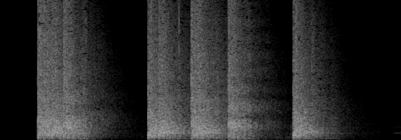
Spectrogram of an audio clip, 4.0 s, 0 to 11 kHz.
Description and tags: Revolver calibre 38 - vários disparos 02
Vários policiais disparando com revolver calibre 38.
shot, gun, weapon, shooting, gunshot, revolver, armas, tiros, pistol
